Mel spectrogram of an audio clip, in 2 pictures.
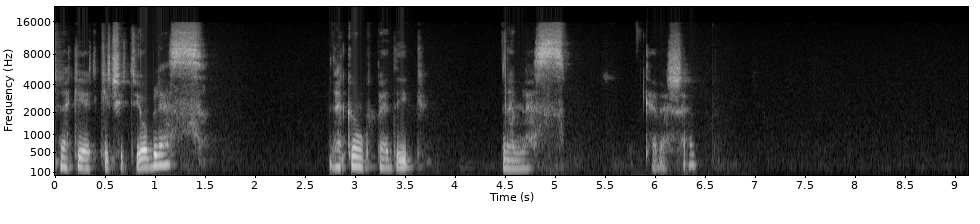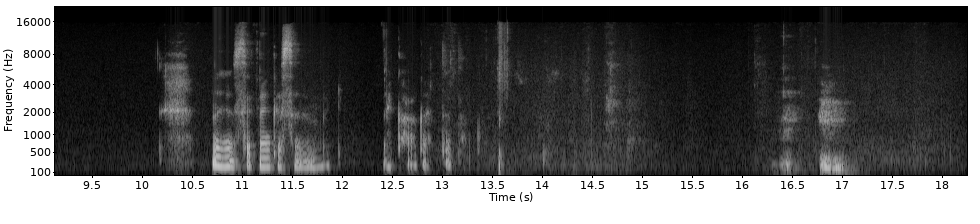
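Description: A woman speaks calmly into a clip-on microphone, close by, with pauses.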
